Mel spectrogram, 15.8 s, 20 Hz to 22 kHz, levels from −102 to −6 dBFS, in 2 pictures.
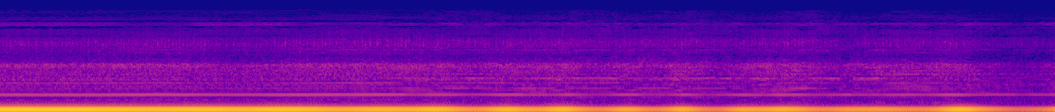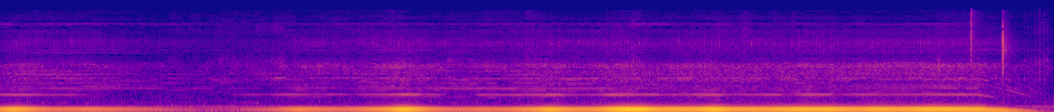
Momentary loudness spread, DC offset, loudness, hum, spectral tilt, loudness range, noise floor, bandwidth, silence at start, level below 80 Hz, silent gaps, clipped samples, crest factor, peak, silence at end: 18 LU; under 0.1%; -27 LUFS; none; -8 dB/octave; 12 LU; -59 dBFS; 2.6 kHz; 0 s; -40 dBFS; none; under 0.1%; 10 dB; -16 dBFS; 0.15 s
